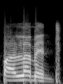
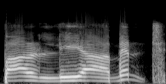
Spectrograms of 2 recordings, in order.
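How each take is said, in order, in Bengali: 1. 'parl' এর পরে কোনো 'ee' সিলেবল উচ্চারিত হয় না। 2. 'parl' এর পরে একটি অতিরিক্ত 'ee' সিলেবল উচ্চারিত হয়। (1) "উচ্চারণ হবে পার্লামেন্ট" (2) "কিন্তু আমি মনে মনে চিন্তা করবো পার্লিয়ামেন্ট"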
